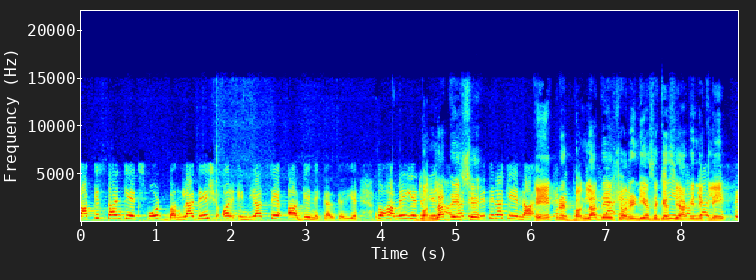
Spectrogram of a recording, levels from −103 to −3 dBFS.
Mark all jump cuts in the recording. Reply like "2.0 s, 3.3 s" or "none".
none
